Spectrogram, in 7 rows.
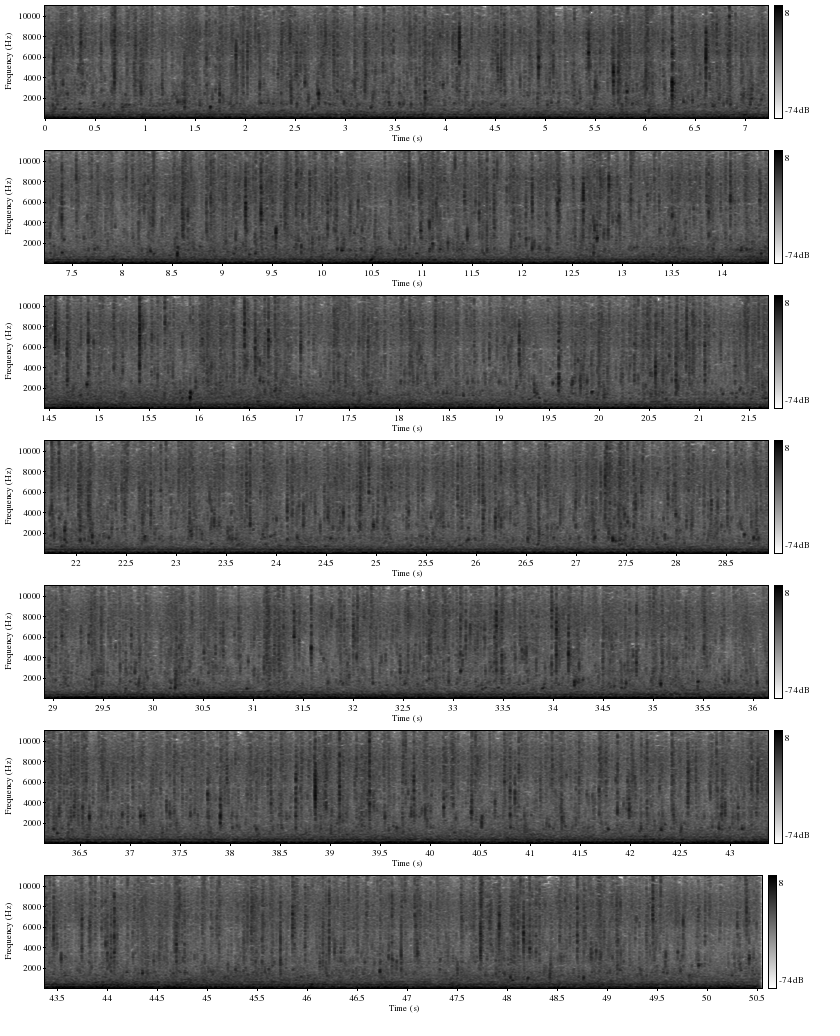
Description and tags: Sounds recorded while creating impulse responses with the DS-40. Water going down a drain in a parking garage in downtown West Palm Beach.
